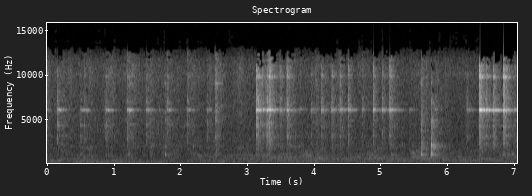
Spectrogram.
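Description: Small metallic clicks and scraping from a screwdriver tip working in the centre of a chrome thermostatic mixer cartridge. Louder clusters of clicks come about three seconds in and again near the end.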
